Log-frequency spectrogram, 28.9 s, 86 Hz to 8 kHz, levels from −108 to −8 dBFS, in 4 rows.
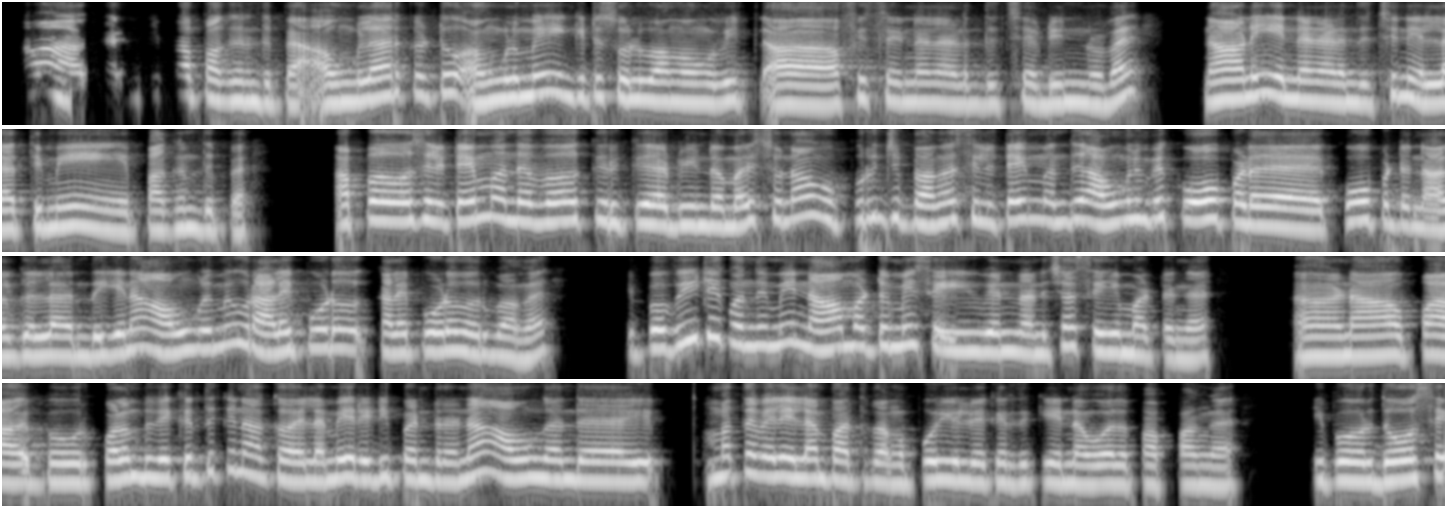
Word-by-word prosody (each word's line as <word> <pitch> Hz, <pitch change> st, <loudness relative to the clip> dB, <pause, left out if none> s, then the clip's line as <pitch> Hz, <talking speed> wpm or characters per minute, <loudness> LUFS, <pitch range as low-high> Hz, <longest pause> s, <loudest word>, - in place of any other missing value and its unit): ஆ -, -, -8 dB, 0.3 s
கண்டிப்பா 255 Hz, +3 st, -9 dB
பகிர்ந்துப்பேன். 205 Hz, -3 st, -1 dB
அவுங்களா 210 Hz, +4 st, +2 dB
இருக்கட்டும் 270 Hz, +1 st, -3 dB
அவுங்களுமே 235 Hz, +6 st, +1 dB
என்கிட்டே 245 Hz, -1 st, -4 dB
சொல்லுவாங்க, 215 Hz, -2 st, +1 dB
உங்க 195 Hz, -, -2 dB
வீட்ல- 210 Hz, -1 st, -6 dB
ஆ -, -, +6 dB, 0.2 s
ஆஃபீஸ் 230 Hz, +5 st, -7 dB
ல -, -, -2 dB
என்ன 200 Hz, 0 st, -2 dB
நடந்துச்சு? 190 Hz, +1 st, -7 dB
அப்பிடின்றமாரி 195 Hz, +2 st, -1 dB, 0.4 s
நானே 230 Hz, +4 st, +5 dB
என்ன 230 Hz, -, 0 dB
நடந்துச்சுன்னு 200 Hz, +4 st, -2 dB
எல்லாத்தையுமே 210 Hz, +3 st, 0 dB, 0.4 s
பகிர்ந்துப்பேன். 195 Hz, 0 st, -4 dB, 0.4 s
அப்போ 275 Hz, +3 st, +3 dB, 0.2 s
சில 275 Hz, -2 st, +2 dB
டைம் 280 Hz, +3 st, +5 dB
அந்த 270 Hz, -2 st, +1 dB
ஒர்க் 270 Hz, +1 st, 0 dB
இருக்கு 250 Hz, 0 st, -3 dB
அப்பிடின்றமாரி 230 Hz, +1 st, 0 dB
சொன்னா 285 Hz, +3 st, 0 dB
அவுங்க 300 Hz, -4 st, -2 dB
புரிஞ்சுப்பாங்க, 275 Hz, -5 st, 0 dB
சில 270 Hz, -3 st, -3 dB
டைம் 285 Hz, +1 st, +3 dB
வந்து 265 Hz, +3 st, -2 dB
அவங்களுமே 285 Hz, +4 st, 0 dB
கோவப்பட 275 Hz, -3 st, +4 dB, 0.4 s
கோவப்பட்ட 260 Hz, -3 st, 0 dB
நாள்கள்லாம் 205 Hz, +1 st, +1 dB
இருந்து 205 Hz, 0 st, -2 dB
ஏன்னா 270 Hz, +3 st, +1 dB
அவுங்களுமே 260 Hz, +6 st, -1 dB
ஒரு 235 Hz, -, +4 dB
அழைப்போட, 255 Hz, +4 st, 0 dB, 0.2 s
களைப்போட 235 Hz, +2 st, 0 dB
வருவாங்க. 205 Hz, -3 st, -3 dB, 0.5 s
இப்போ 225 Hz, +4 st, 0 dB
வீட்டுக்கு 380 Hz, -1 st, +1 dB
வந்துமே 295 Hz, +2 st, -2 dB
நான் 265 Hz, +3 st, +4 dB
மட்டுமே 290 Hz, 0 st, -1 dB
செய்வேன்னு 240 Hz, -1 st, 0 dB
நினைச்சா, 220 Hz, +6 st, -2 dB
செய்ய 230 Hz, 0 st, +2 dB
மாட்டேங்க. 190 Hz, -3 st, -4 dB, 0.5 s
அ -, -, 0 dB, 0.2 s
நான் 210 Hz, +1 st, +3 dB
ப -, -, +1 dB, 0.2 s
இப்போ 205 Hz, +1 st, -6 dB
ஒரு 205 Hz, -, -4 dB
குழம்பு 245 Hz, +2 st, +1 dB
வைக்கிறதுக்கு 255 Hz, +6 st, -3 dB
நான் 255 Hz, -3 st, -3 dB
எல்லாமே 225 Hz, +3 st, +2 dB
ரெடி 235 Hz, +2 st, -2 dB
பண்ணுறேன்னா, 230 Hz, +4 st, -1 dB
அவுங்க 240 Hz, +1 st, +1 dB
அந்த 230 Hz, -1 st, -1 dB, 0.6 s
மத்த 265 Hz, +2 st, -3 dB
வேலையெல்லாம் 245 Hz, -2 st, +3 dB
பார்த்துப்பாங்க. 210 Hz, -3 st, -2 dB
பொரியல் 225 Hz, -1 st, 0 dB
வைக்கிறதுக்கு 205 Hz, 0 st, -5 dB
என்னவோ 195 Hz, -1 st, -1 dB
அதை 195 Hz, -, -4 dB
பார்ப்பாங்க, 190 Hz, 0 st, -5 dB, 0.5 s
இப்போ 220 Hz, -, -1 dB
ஒரு 215 Hz, -, -2 dB
தோசை 235 Hz, +3 st, +2 dB
230 Hz, 160 wpm, -23 LUFS, 210-260 Hz, 0.6 s, ஆ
